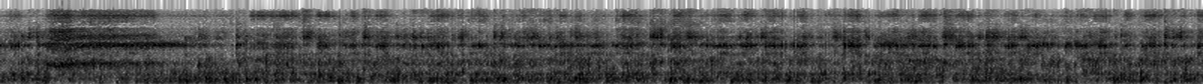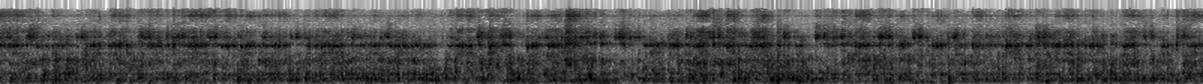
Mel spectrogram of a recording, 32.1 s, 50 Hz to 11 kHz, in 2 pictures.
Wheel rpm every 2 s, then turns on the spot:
230, 230, 230, 230, 230, 230, 230, 230, 230, 230, 230, 240, 240, 240, 230, 230.
none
